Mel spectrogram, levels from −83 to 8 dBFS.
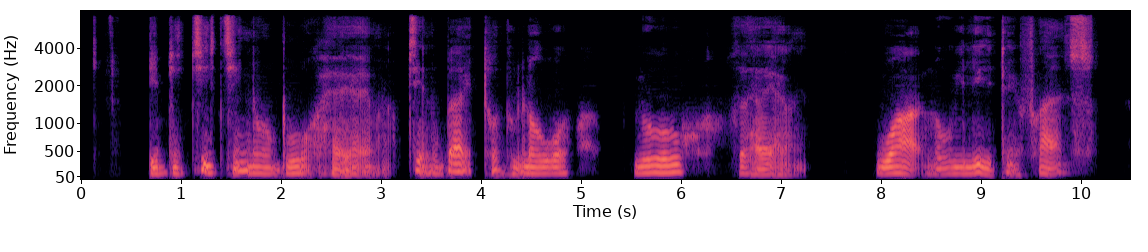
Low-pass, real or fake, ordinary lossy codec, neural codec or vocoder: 7.2 kHz; fake; AAC, 32 kbps; codec, 16 kHz, 1 kbps, FunCodec, trained on Chinese and English, 50 frames a second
